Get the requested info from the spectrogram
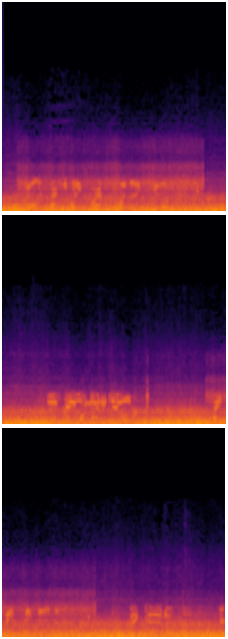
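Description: Freight cars rolling across a steel girder railroad bridge: a steady, loud rumble of wheels on rail, with several stretches of short, high-pitched chirping sounds over it.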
